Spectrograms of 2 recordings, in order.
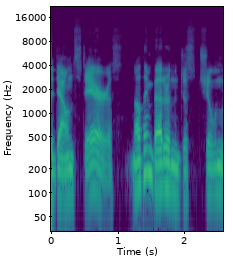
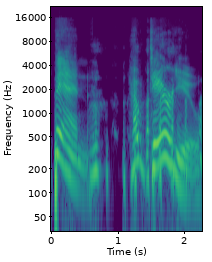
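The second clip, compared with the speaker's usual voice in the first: mock outrage; 7 semitones higher, 6 dB louder, much slower than usual.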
